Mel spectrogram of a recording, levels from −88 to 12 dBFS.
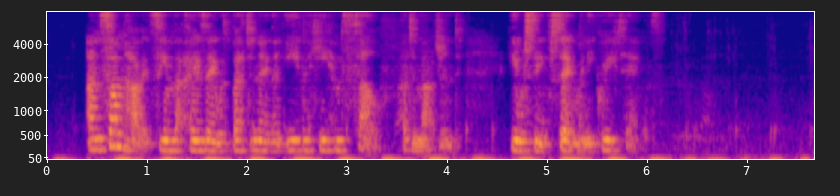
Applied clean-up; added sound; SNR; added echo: neural separator model SepFormer DNS4.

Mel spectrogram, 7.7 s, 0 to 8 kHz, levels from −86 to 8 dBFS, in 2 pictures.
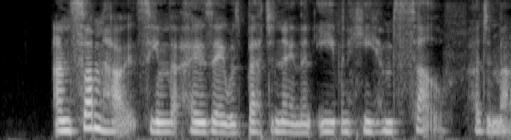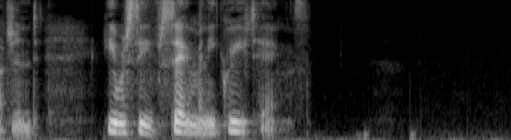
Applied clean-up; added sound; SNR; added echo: none; none; none; none.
